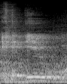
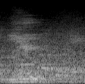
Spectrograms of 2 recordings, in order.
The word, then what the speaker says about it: ewe: Some call it ew, I don't know. But the fact remains that this word is pronounced the same way we pronounce the word you.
